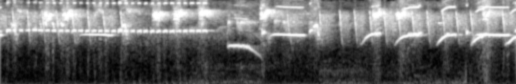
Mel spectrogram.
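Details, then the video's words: Small birds singing, used as a lure to attract wild small birds: a dense mix of high chirps and whistles, a long steady whistle, a falling slurred note, then rapid rising chips repeated about every half second. "Suara kicau burung kecil sang burung sapu jagat ampuh memikat"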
